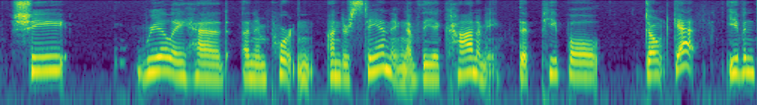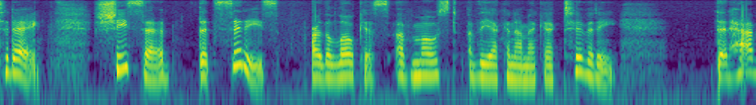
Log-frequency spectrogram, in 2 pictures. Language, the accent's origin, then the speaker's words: English; Denver, Colorado, United States; born there; I was born in Denver, Colorado, which is a little bit like a cousin of Calgary's.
